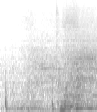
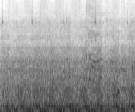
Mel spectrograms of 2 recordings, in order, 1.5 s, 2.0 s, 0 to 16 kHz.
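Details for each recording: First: Honda CR-V after repair for low power, unable to exceed 40 mph, DTC P0507: petrol engine idles and revs smoothly and cleanly with no misfire or stumble, now sounding normal. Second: Honda CR-V with low power that can't exceed 40 mph, code P2646 rocker arm oil control system A bank 1 stuck off: deep droning train-like rumble with a steady low pulse while driving. The VVT solenoid/block needs replacing.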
